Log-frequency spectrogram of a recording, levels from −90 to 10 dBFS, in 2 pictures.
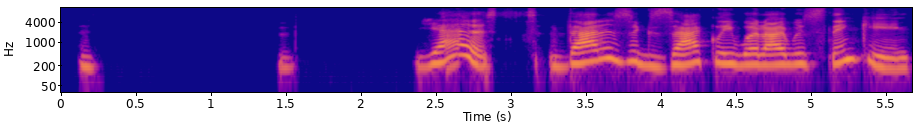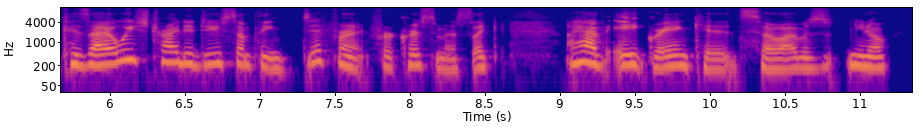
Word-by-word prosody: M 185 -2 -7 1.2
M - - -15 0.8
Yes! 245 - +2 0.4
That 235 +9 +6
is 300 -5 +1
exactly 230 +2 +2
what 220 0 +3
I 215 +1 +8
was 225 0 -4
thinking, 230 - 0
'cause 220 +1 -3
I 210 +1 +6
always 300 +6 0
try 255 -3 -2
to 235 -1 -2
do 220 +3 -5
something 195 -8 -6
different 230 -8 -5
for 185 - -8
Christmas, 170 -7 -8
like, 180 0 -8 0.4
I 235 - -6
have 245 -5 +4
8 215 0 0
grandkids, 180 -4 -4
so 160 -2 -4
I 160 +1 -1
was, 175 +2 -8
you 210 -2 -2
know 180 0 -2
215 Hz, 160 wpm, -24 LUFS, 185-235 Hz, 1.2 s, I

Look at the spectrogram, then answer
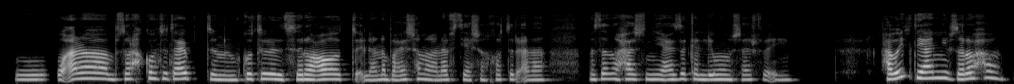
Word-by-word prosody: و 220 0 -2
وأنا 265 +4 +4
بصراحة 245 +2 -3
كنت 275 -2 -1
تعبت 265 0 0
من 215 -2 0
كتر 245 +2 +1
الصراعات 230 0 +3
اللي 200 0 -5
أنا 220 +2 -1
باعيشها 220 +2 -3
مع 225 -3 -2
نفسي 215 +1 -4
عشان 210 0 -7
خاطر 225 +2 -7
أنا 210 +1 -4 0.4
بس 230 +1 -3
أنا 250 0 -1
وحشني 235 -1 -1
عايزة 230 +3 -1
أكلمه 230 -2 0
مش 225 0 -4
عارفة 225 0 -7
إيه، 215 -1 -8 0.9
حاولت 295 +9 +3
يعني 295 0 +5
بصراحة 275 +4 +1
230 Hz, 160 wpm, -24 LUFS, 220-250 Hz, 0.9 s, يعني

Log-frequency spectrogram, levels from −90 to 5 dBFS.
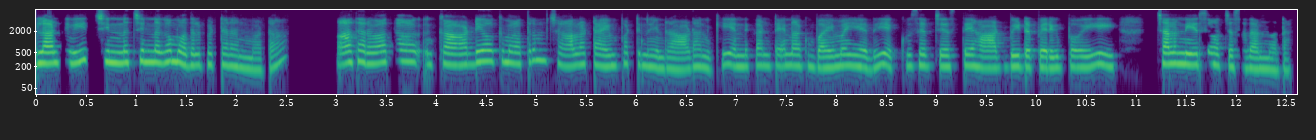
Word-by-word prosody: ఇలాంటివి 255 +1 +5 0.2
చిన్న, 265 -2 +3 0.2
చిన్నగా 270 -1 +3
మొదలు 225 -1 0
పెట్టానన్నమాట. 195 -8 -4 0.8
ఆ - - +8
తరువాత 260 0 +2 0.5
కార్డియోకి 265 +5 +3
మాత్రం 275 +5 -2 0.2
చాలా 220 0 -1
టైమ్ 210 -1 0
పట్టింది 235 -3 -5
నేను 180 -1 -3
రావడానికి. 180 +3 -3
ఎందుకంటే, 210 +1 -4
నాకు 215 -1 -3
భయమయ్యేది. 200 +1 0
ఎక్కువ 215 +3 -9
సేపు 215 -1 -3
చేస్తే, 205 +2 -1
హార్ట్ 185 0 +1
బీట్ 205 -1 +3
పెరిగిపోయి 195 +4 +1 0.6
చాలా 245 0 +7
నీరసం 230 +1 +2
వచ్చేస్తదన్నమాట. 180 -5 -3
215 Hz, 125 wpm, -23 LUFS, 195-245 Hz, 0.8 s, ఆ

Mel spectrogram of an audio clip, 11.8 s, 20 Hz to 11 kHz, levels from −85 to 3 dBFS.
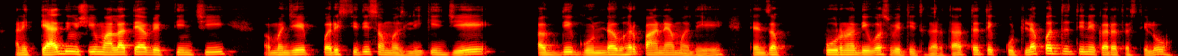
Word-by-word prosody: आणि 115 +2 -2
त्या 120 - +11
दिवशी 145 -2 +1
मला 135 -1 +5
त्या 135 0 +8
व्यक्तींची 125 +1 -4 0.4
म्हणजे 115 +3 0 0.2
परिस्थिती 130 +2 0
समजली, 105 -6 -4
की 120 -1 -4
जे 125 +7 +1 0.6
अगदी 110 +4 +1
गुंडभर 120 +4 +2
पाण्यामध्ये 110 -4 -3 0.3
त्यांचा 110 +2 +1 0.5
पूर्ण 125 0 +3
दिवस 120 +2 +1
व्यतीत 105 -2 -4
करतात. 95 +4 -4
तर - - +3
ते - - +2
कुठल्या 125 +3 0
पद्धतीने 150 -3 +1
करत 115 -3 -1
असतील 100 0 -9
हो? 135 0 -2
120 Hz, 130 wpm, -23 LUFS, 110-130 Hz, 0.6 s, त्या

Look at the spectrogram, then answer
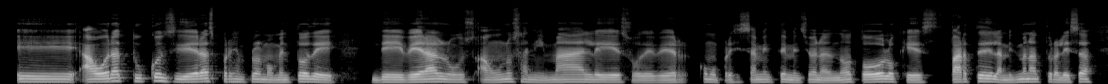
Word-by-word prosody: eh, 125 -2 0
ahora 140 +6 +4
tú 145 -2 -4
consideras, 140 -3 +2
por 130 -2 -5
ejemplo, 125 0 -4
al 120 - 0
momento 110 +4 0
de 110 -5 +1 0.3
de 110 +1 +1
ver 115 +2 +5
a 130 +1 +6
los 115 -3 -2
a - - -2
unos 120 +5 -4
animales, 110 -1 -1
o 100 0 -4
de 100 0 -2
ver 105 +2 -3
como 115 -4 -6
precisamente 110 +2 -5
mencionas, 105 -1 -2
¿no? 110 +3 -2
Todo 120 +3 +4
lo 125 -1 +1
que 105 -4 -2
es 105 0 -8
parte 125 +4 +2
de 135 -1 +4
la 125 - +1
misma 110 +4 -2
naturaleza, 125 -1 -1
115 Hz, 175 wpm, -23 LUFS, 110-125 Hz, 0.3 s, a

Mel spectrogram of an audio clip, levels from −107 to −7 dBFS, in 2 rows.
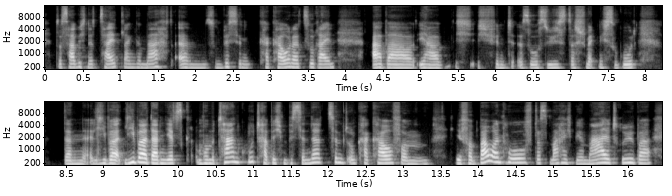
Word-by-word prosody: das 190 +1 -6
habe 195 +2 0
ich 205 - -12
'ne 190 -1 -10
Zeit 195 +2 -2
lang 195 -1 -9
gemacht, 195 +3 -6
ähm, 180 -1 -5
so 180 +1 -12
'n 180 - -12
bisschen 190 -3 -9
Kakao 195 +1 -2
dazu 205 0 -3
rein. 185 0 -2 0.5
Aber 180 -1 +1
ja, 175 -2 -3
ich 365 - -12
ich - - -11
find, 175 -2 -11
äh, 170 - -8
so 175 -1 -4
süß, 175 +1 -5
das 175 0 -6
schmeckt 175 -1 -7
nicht 175 -1 -5
so 170 - -8
gut. 180 +1 -3 0.6
Dann, 175 -1 -2
äh, 165 - -6
lieber 195 +2 +3
lieber 250 +3 +9
dann 200 -2 +6
jetzt 205 0 +1
gr 190 - -8
momentan 225 +8 +3
gut, 270 -1 -3
habe 205 -1 0
ich 205 +1 -5
'n 195 - -8
bisschen 190 0 -4
'ne 245 +2 +1
Zimt 240 -3 -2
und 195 0 -3
Kakao 205 +1 +3
vom 175 -4 -5 0.3
hier 200 -2 +1
vom 190 -2 -3
Bauernhof. 235 -3 +4
Das 210 -1 -5
mache 200 +3 -2
ich 220 +1 -8
mir 180 -1 -5
mal 215 +6 +3
drüber. 225 -2 -1
195 Hz, 195 wpm, -23 LUFS, 180-215 Hz, 0.6 s, lieber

